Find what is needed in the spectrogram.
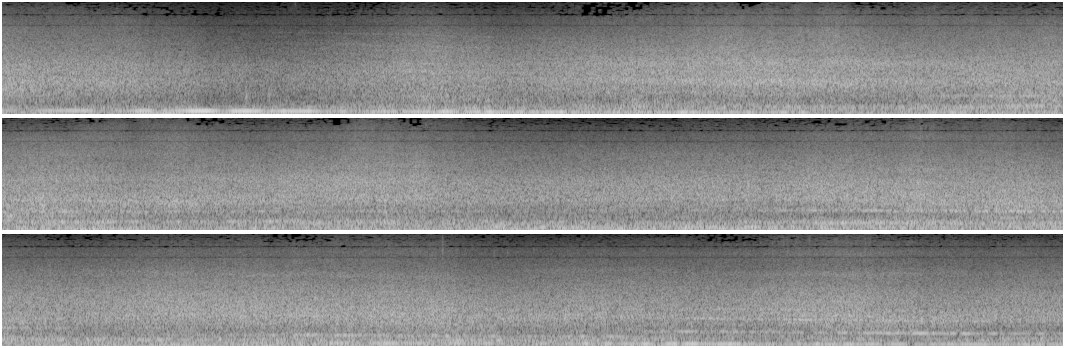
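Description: Steady road traffic from a highway: cars and semi trucks passing, with the low drone of heavy truck engines, heard from beneath a concrete overpass.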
